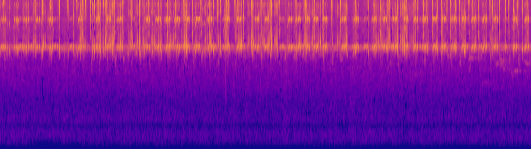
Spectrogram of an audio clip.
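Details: Meadow grasshoppers stridulating, a dense, bright, high buzz running without pause, rapidly pulsed and layered from several insects, slightly louder and steadier than the surrounding quiet.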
